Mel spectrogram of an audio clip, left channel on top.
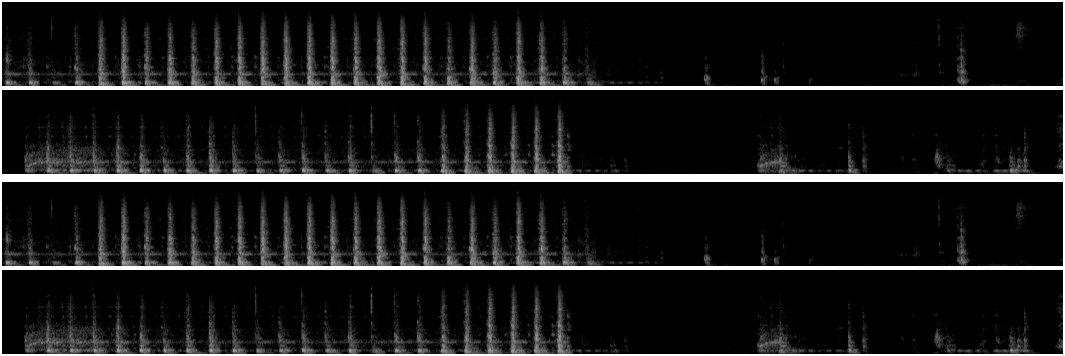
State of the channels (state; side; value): identical; both; correlation 1.00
